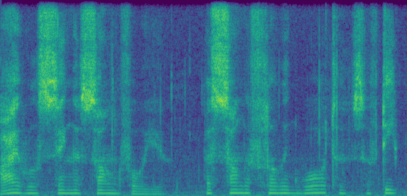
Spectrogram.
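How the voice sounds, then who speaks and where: Soft-spoken, a man talks at a very slow pace. Noticeable background noise runs underneath. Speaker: tavern storyteller, ASMR performer. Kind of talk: fairy-tale story narration. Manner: softly spoken.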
